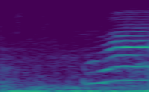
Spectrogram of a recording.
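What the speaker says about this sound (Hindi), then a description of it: "थोड़ा सा म्याव कर दो, म्याव कर दो।" A pet cat gives one short, clear meow that rises and then bends downward. It is close and fairly loud over a low room rumble.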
